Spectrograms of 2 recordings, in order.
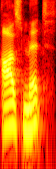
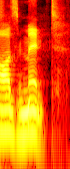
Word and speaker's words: Osment: Haley Joel Osmond is is Osmmet. Did I pronounce Osment? Osment. Joel Osment.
